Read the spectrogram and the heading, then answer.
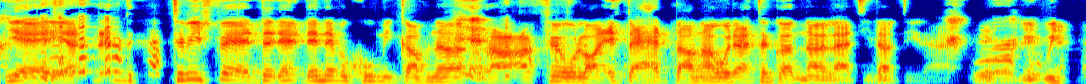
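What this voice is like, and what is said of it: Cockney North London accent. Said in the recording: “a black guy who wasn't American and actually had a kind of Cockney North London accent”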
